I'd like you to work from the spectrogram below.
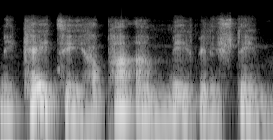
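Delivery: ordinary delivery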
